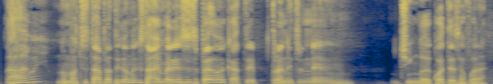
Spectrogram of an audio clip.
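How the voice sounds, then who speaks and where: Fast-talking Mexican man, crude banter. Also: mid-range voice, steady tone, a little mellow, clean tone. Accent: Mexican Spanish. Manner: crude slang-heavy banter with laughs. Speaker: podcast host. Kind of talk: casual chat.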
